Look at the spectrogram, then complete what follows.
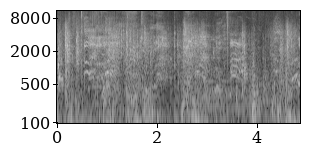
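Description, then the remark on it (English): Loud clattering and heavy thuds as tables and chairs are knocked over in a tea parlor while two people struggle and roll across the floor, a continuous chaotic scuffle, with agitated voices shouting underneath throughout. “Knocking over tables and chairs in their path.”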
